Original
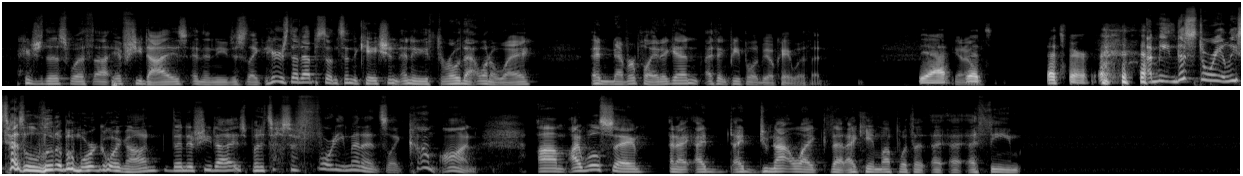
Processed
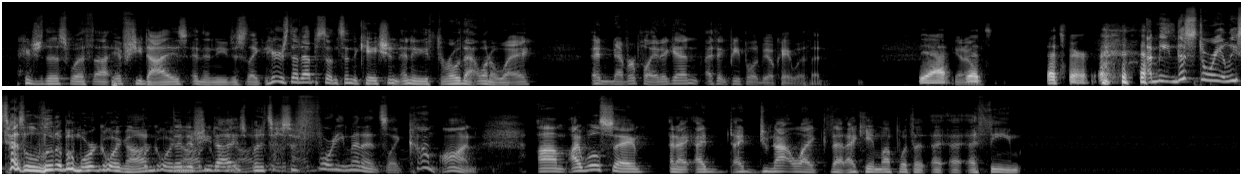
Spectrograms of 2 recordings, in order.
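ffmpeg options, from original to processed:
ffmpeg -i in.wav -filter_complex "[0:a]asettb=1/sr,asplit=3[link_01][link_02][link_03];[link_01]atrim=end=5.074[link_04];[link_02]atrim=start=5.07:end=8.03,asetpts=PTS-STARTPTS,afade=type=in:duration=0.004:curve=qsin,afade=type=out:start_time=2.956:duration=0.004:curve=qsin,lowshelf=frequency=430:gain=-8[link_05];[link_03]atrim=start=8.026[link_06];[link_04][link_05]acrossfade=duration=0.004:curve1=hsin:curve2=qsin[link_07];[link_07][link_06]acrossfade=duration=0.004:curve1=qsin:curve2=hsin,asplit=2[link_08][link_09];[link_09]afade=type=in:start_time=13.27:duration=0.01,afade=type=out:start_time=14.14:duration=0.01,aecho=0:1:540|1080|1620|2160|2700:0.446684|0.201008|0.0904534|0.040704|0.0183168[link_10];[link_08][link_10]amix=inputs=2:normalize=0,asettb=1/sr,asplit=3[link_11][link_12][link_13];[link_11]atrim=end=19.544[link_14];[link_12]atrim=start=19.54:end=21.02,asetpts=PTS-STARTPTS,afade=type=in:duration=0.004:curve=qsin,afade=type=out:start_time=1.476:duration=0.004:curve=qsin,equalizer=frequency=270:width=1.5:gain=-11.5[link_15];[link_13]atrim=start=21.016[link_16];[link_14][link_15]acrossfade=duration=0.004:curve1=hsin:curve2=qsin[link_17];[link_17][link_16]acrossfade=duration=0.004:curve1=qsin:curve2=hsin" out.wav

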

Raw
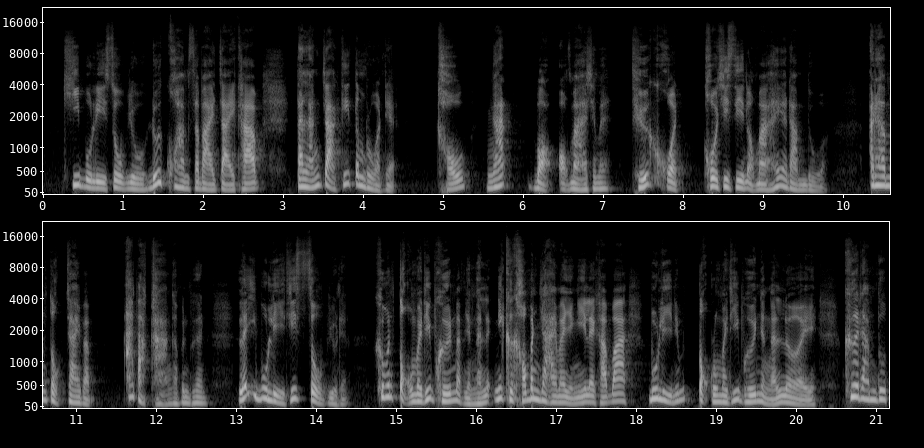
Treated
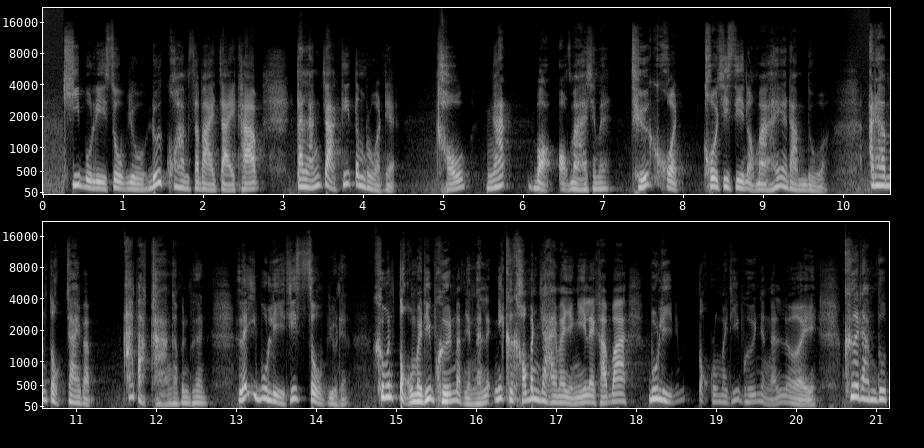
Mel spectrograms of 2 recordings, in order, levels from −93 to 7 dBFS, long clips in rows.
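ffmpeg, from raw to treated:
ffmpeg -i in.wav -filter_complex "[0:a]asettb=1/sr,asplit=3[link_01][link_02][link_03];[link_01]atrim=end=0.964[link_04];[link_02]atrim=start=0.96:end=5.69,asetpts=PTS-STARTPTS,afade=type=in:duration=0.004:curve=qsin,afade=type=out:start_time=4.726:duration=0.004:curve=qsin,adynamicsmooth=sensitivity=6.5:basefreq=6500[link_05];[link_03]atrim=start=5.686[link_06];[link_04][link_05]acrossfade=duration=0.004:curve1=hsin:curve2=qsin[link_07];[link_07][link_06]acrossfade=duration=0.004:curve1=qsin:curve2=hsin,asettb=1/sr,asplit=3[link_08][link_09][link_10];[link_08]atrim=end=14.804[link_11];[link_09]atrim=start=14.8:end=15.65,asetpts=PTS-STARTPTS,afade=type=in:duration=0.004:curve=qsin,afade=type=out:start_time=0.846:duration=0.004:curve=qsin,lowshelf=frequency=390:gain=7[link_12];[link_10]atrim=start=15.646[link_13];[link_11][link_12]acrossfade=duration=0.004:curve1=hsin:curve2=qsin[link_14];[link_14][link_13]acrossfade=duration=0.004:curve1=qsin:curve2=hsin,asplit=3[link_15][link_16][link_17];[link_15]atrim=end=18.51,asetpts=PTS-STARTPTS,afade=type=out:start_time=18.37:duration=0.14:curve=qua:silence=0.0794328[link_18];[link_16]atrim=start=18.51:end=19.89,asetpts=PTS-STARTPTS,volume=-22dB[link_19];[link_17]atrim=start=19.89,asetpts=PTS-STARTPTS,afade=type=in:duration=0.14:curve=qua:silence=0.0794328[link_20];[link_18][link_19][link_20]concat=n=3:v=0:a=1,equalizer=frequency=3900:width=1.6:gain=-3.5,acompressor=mode=upward:threshold=-29dB:ratio=2.5,volume=5.5dB" out.wav

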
